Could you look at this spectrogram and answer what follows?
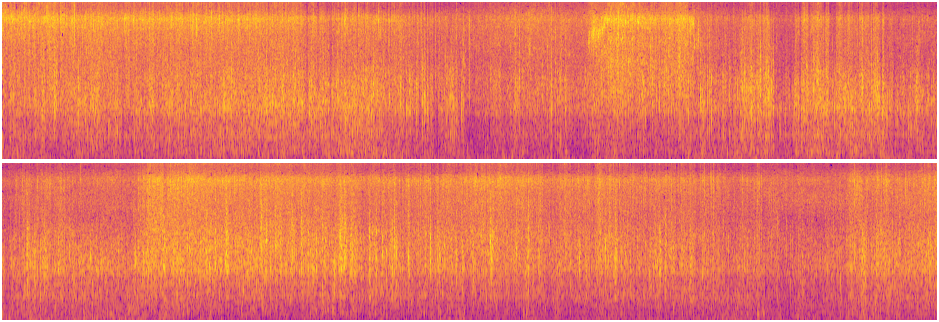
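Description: Steady rushing noise of a motorbike riding at speed through rain: rain and wind on the handlebar microphone, with tyres on the wet road.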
